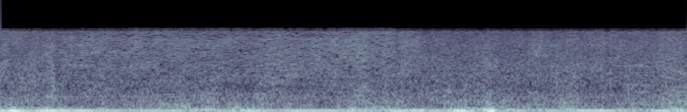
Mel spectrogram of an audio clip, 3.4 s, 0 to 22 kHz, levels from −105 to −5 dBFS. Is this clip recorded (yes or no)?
no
